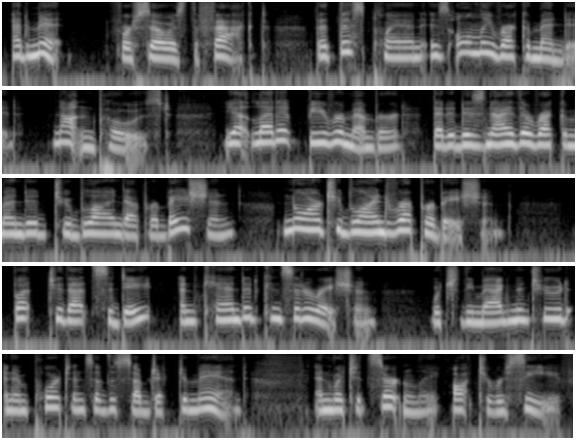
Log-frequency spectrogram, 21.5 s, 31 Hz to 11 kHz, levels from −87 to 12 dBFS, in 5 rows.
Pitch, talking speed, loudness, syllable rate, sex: 240 Hz, 150 wpm, -18 LUFS, 5.2 syllables/s, female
